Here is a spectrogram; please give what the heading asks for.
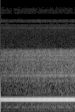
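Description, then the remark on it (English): A steady, continuous telephone dial tone hums at an even level as a call is placed to a man's wife, a single unwavering pitch with no voices or other sounds. “we will get your wife, Melissa, on the phone”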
